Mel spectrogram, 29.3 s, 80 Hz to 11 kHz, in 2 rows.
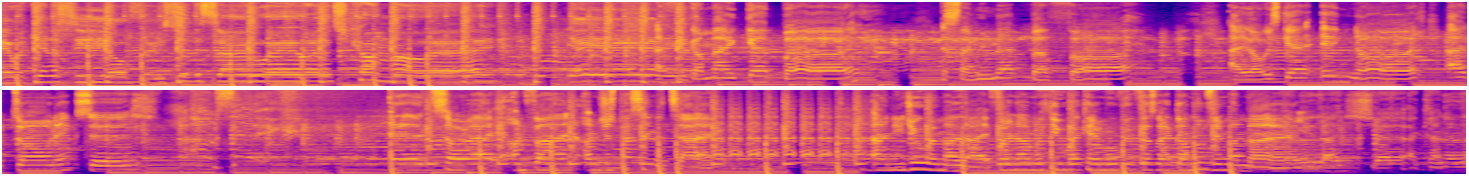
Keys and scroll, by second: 1.6 v, 3.2 ctrl+c, 4.2 ctrl+v, 6.0 Delete, 8.4 Up, 10.8 Down, 12.4 Tab, 14.4 Tab, 15.2 Tab, 15.4 Tab, 16.7 Tab, 19.4 Tab, 20.5 Tab, 23.4 Tab, 23.6 Tab, 24.8 Tab.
